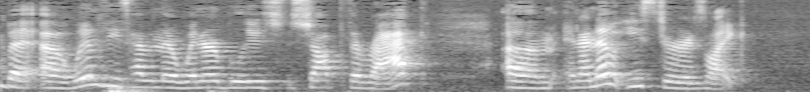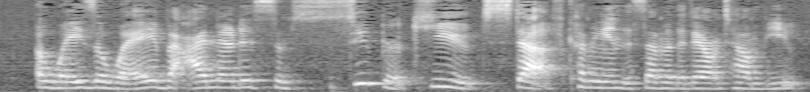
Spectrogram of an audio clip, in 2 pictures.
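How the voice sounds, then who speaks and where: A woman's voice: medium pitch, reverberant. A woman co-hosting a casual morning show, stuffy with a cold and chatty, with many fillers. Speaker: co-host.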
